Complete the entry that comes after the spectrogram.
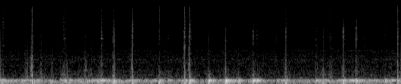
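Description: Long manicured nails on both hands scratch and tap the bare perforated metal grille of a black USB condenser microphone with a hollow head and no windscreen. The sound is a dense, boomy low rumble with a steady droning tone around 184 Hz, cut through by many short, sharp clicks that flash up bright and stop almost at once.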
